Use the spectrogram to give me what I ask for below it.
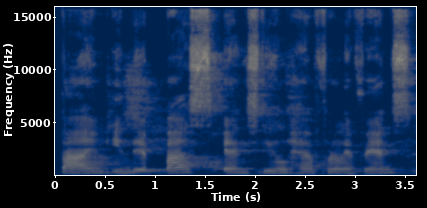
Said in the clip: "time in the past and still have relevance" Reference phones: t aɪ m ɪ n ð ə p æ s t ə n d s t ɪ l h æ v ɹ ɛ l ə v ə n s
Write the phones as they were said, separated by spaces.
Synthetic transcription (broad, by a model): t aɪ m ɪ n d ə p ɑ s ə n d s t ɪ l h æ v ɹ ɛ l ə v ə n s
